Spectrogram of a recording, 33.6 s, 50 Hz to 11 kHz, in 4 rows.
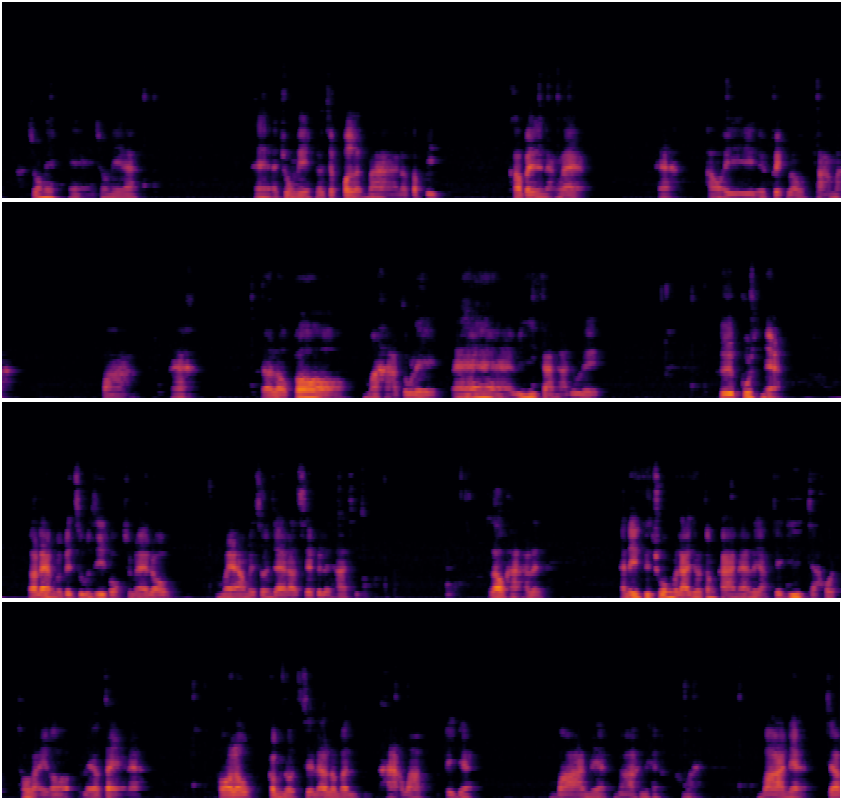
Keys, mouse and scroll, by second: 1.2 click, 5.2 click, 5.4 click, 7.1-7.5 drag, 8.0-9.8 drag, 10.7 click, 13.5 click, 15.1 click, 18.7-19.1 drag, 23.9-24.5 drag, 26.9 click, 28.9 click, 31.8 click, 32.4 click.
